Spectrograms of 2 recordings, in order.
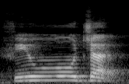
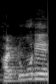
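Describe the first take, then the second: First: It begins 'fyoo' and ends with 'chur'. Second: It is read letter by letter, ending 'too-ray'. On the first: The speaker calls it right. "ये फ्यू T U R E से चर" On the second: The speaker calls it wrong. "ये फटूरे नहीं है"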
